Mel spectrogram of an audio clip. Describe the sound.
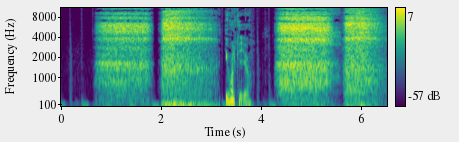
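Four loud, forceful breaths drawn sharply in through the nose, each a long rough rush of air, come in quick succession, with a brief spoken phrase between the second and third.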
